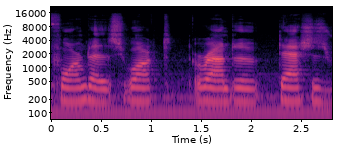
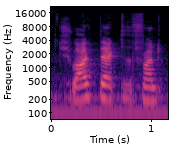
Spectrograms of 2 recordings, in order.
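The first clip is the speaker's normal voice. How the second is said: ordinary delivery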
